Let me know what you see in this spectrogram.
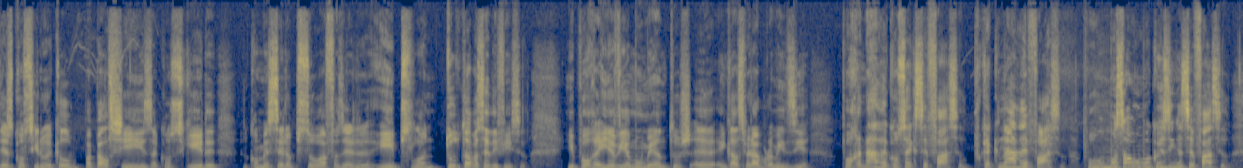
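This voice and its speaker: A fairly high-pitched man talks at a very fast pace with lively intonation. The background is quiet. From Portugal. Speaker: podcast host. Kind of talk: casual chat. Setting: studio. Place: studio. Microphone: studio mic.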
